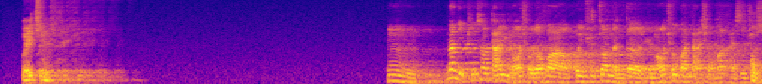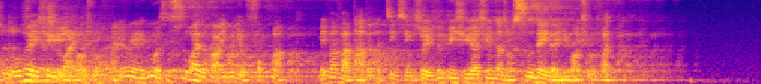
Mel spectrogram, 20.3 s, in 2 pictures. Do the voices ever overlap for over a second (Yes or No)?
Yes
